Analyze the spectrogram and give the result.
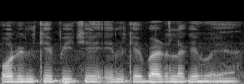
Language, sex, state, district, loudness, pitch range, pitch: Hindi, male, Uttar Pradesh, Shamli, -14 LUFS, 125-130 Hz, 130 Hz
